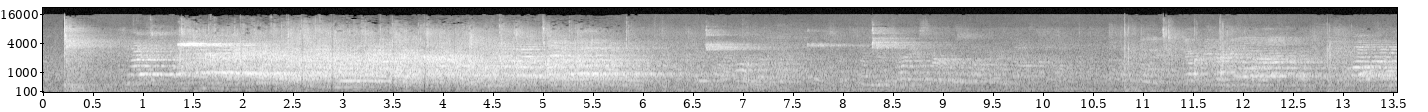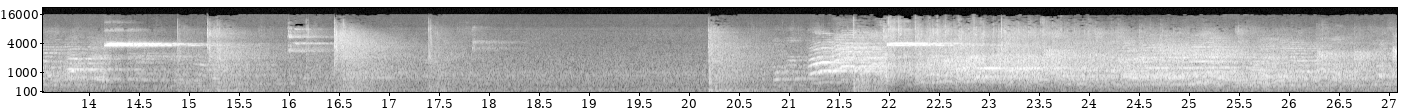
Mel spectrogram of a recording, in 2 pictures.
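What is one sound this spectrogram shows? A crowd of girls cheers and shouts in a large echoing gym.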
